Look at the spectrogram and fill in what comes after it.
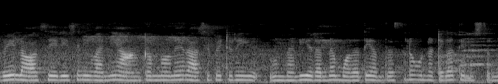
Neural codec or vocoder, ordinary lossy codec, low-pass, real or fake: none; MP3, 64 kbps; 7.2 kHz; real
